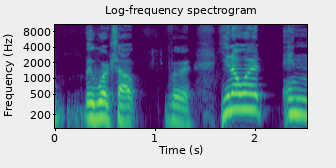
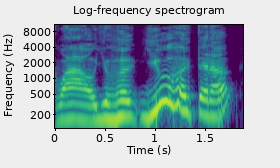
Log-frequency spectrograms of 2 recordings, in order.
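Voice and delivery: higher, louder hyped-up thanks; mock gratitude; 4 semitones higher, 5 dB louder, slower than usual. Man acting out thanks for saved money, mock gratitude. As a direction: act wowed, stretching "hooked it up".

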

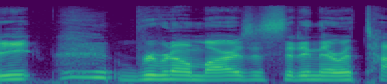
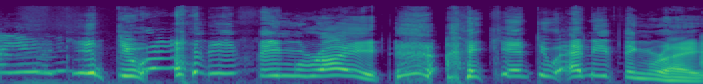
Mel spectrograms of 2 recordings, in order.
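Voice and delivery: sobbing wail; 14 semitones higher than usual. Acted. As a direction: bawl it out, high and helpless. Guide breaks down crying.

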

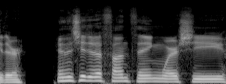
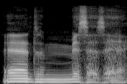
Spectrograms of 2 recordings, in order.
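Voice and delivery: slow mock French accent; much slower than usual. Co-host shouting out a donor, drawn-out French accent. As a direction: draw it out in hammy French. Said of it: "In a French accent".

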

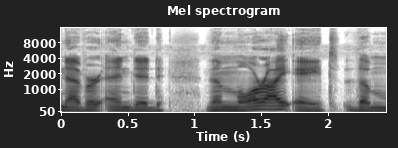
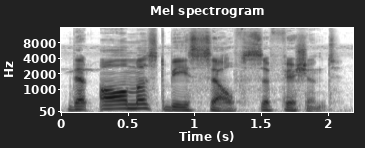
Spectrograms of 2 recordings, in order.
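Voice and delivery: plain reading voice

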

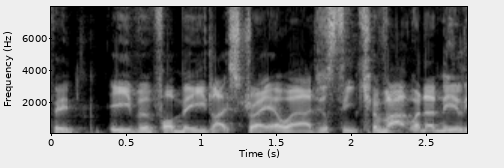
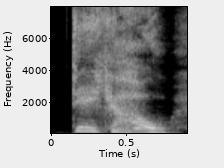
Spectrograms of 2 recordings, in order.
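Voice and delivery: retold shout; 10 semitones higher than usual. Golfer warning his playing partner of a wayward shot, retold shout. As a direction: call out a name in alarm, retold. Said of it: "And I shouts".

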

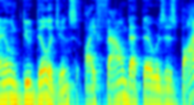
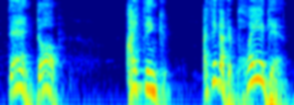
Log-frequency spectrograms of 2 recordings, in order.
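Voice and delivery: much higher, bright burst of joy; excited disbelief; 8 semitones higher than usual. Retold or imitated. Telling Dub after the session he could play again, elated. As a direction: sound amazed that the pain is gone.

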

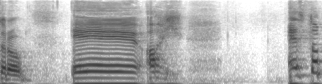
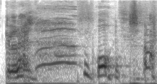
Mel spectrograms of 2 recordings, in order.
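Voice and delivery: high, giggling echo; laughing. Real, not acted. Cohost laughing at her friend's phrase, giggling. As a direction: laugh the word out.

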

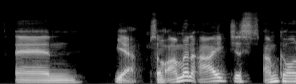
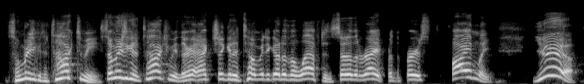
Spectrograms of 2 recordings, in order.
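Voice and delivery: much higher, excited inner voice; eager anticipation; 12 semitones higher, faster than usual. Retold or imitated. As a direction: replay the hopeful buzz in the helmet. Self-quote while waiting at track.

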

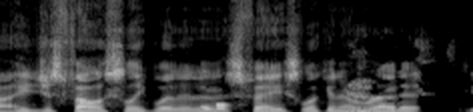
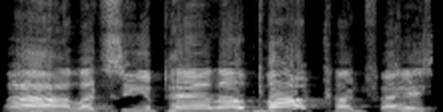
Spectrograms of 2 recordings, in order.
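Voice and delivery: sneering examiner, much higher and louder; mock examiner; 11 semitones higher, 7 dB louder than usual. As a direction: jeer at the student as a nasty tester. Mocking the driving examiner.

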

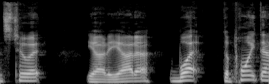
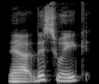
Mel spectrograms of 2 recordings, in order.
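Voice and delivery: ordinary delivery

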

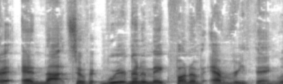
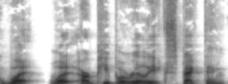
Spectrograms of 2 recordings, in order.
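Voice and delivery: ordinary delivery

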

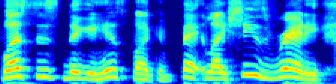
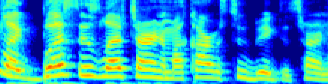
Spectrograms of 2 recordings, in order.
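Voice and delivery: ordinary delivery

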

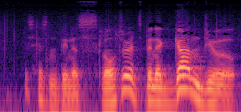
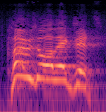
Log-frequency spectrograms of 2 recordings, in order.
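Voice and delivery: raised, urgent orders to his men; commanding shout. Acted. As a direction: bark the orders across the hall. Inspector orders men to chase.

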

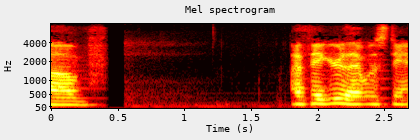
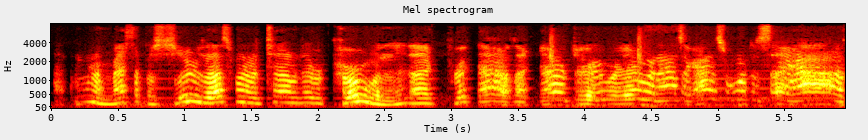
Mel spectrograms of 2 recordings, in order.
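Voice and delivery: higher, whiny self-excusing monster; defensive creature; 7 semitones higher, faster than usual. Acted. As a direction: justify yourself, a bit hurt. Creature retells meeting kid.

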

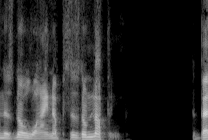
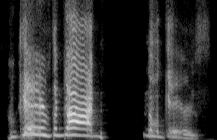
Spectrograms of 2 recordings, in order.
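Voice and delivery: high, loud dismissive yelling; exasperated shouting; 6 dB louder, slower than usual. Real, not acted. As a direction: yell that nobody cares. Escalating dismissive rant.

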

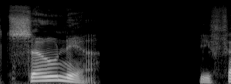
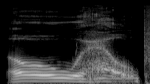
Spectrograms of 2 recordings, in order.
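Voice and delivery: long-drawn, higher cry for help; trapped bear's cry; 5 semitones higher than usual. A narrator's reading. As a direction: wail it out slowly from inside a jar. Trapped Pooh calls for help.

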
